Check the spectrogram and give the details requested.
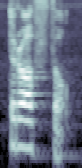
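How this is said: The z is pronounced as in Spain. "il est espagnol, donc il va prononcer le Z différemment"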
